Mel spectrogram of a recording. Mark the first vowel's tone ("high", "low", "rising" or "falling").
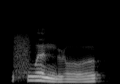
falling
